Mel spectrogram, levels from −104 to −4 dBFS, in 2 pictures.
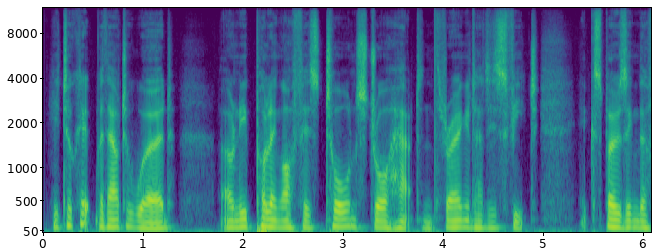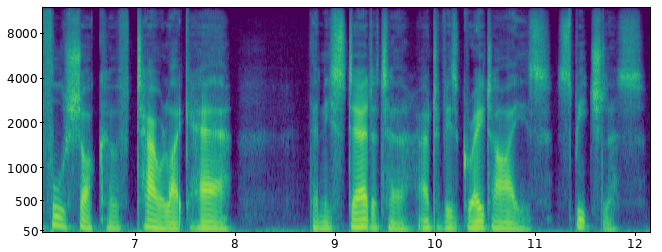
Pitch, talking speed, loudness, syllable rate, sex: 95 Hz, 190 wpm, -23 LUFS, 4.5 syllables/s, male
